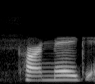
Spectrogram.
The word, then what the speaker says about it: Carnegie: Carnegie, accent on the second syllable. – With more of an A than an E.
